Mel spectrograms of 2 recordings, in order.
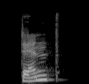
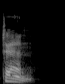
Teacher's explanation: the n in 10th is basically a dental n, but in 10, the n sound in 10 is more alveolar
